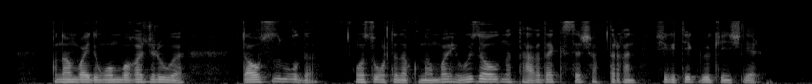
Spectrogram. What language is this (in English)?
Kazakh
